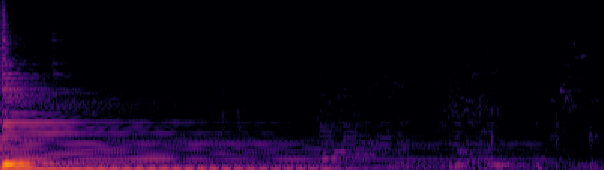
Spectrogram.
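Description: Acoustic guitar's closing chord, strummed once and left to ring out, dying away over about two and a half seconds as the song ends.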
